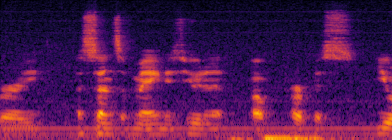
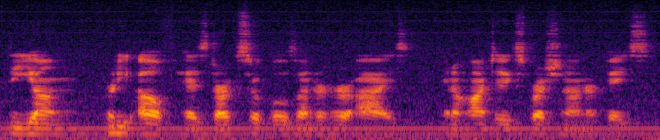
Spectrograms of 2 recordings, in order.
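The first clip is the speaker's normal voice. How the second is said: normal talking voice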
